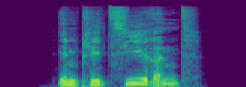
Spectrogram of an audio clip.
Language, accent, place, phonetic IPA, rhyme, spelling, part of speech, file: German, Germany, Berlin, [ɪmpliˈt͡siːʁənt], -iːʁənt, implizierend, verb, De-implizierend.ogg
- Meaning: present participle of implizieren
